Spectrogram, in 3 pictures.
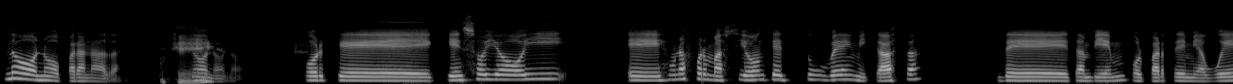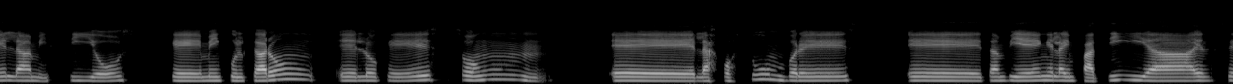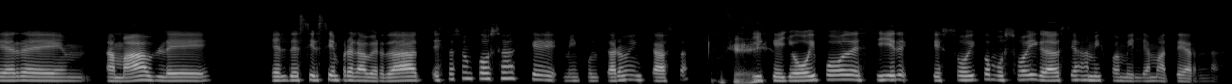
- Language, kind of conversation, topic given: Spanish, podcast, Oye, ¿cómo descubriste la música que marcó tu adolescencia?
- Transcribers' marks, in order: other noise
